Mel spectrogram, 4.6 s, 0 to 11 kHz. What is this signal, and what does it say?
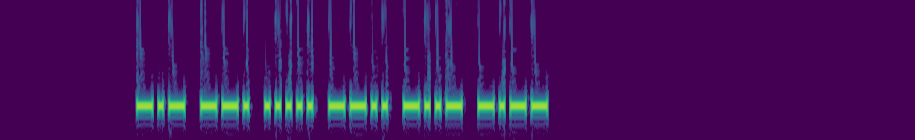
Morse code, heard as a keyed tone, about 41 wpm, 700 Hz. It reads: KG5ZXY
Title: USA Call Signs - 6 Characters - Repeated 2x - 45wpm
